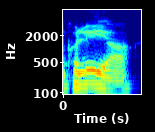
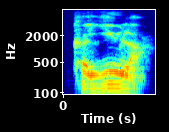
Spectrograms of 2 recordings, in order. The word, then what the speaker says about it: Kaluuya: Firstly, when he's talking about Daniel, he's saying this British actor, Daniel Kaluuya. That's the first thing. So he's not even pronouncing Daniel's name correctly. So he's saying Daniel Kaluuya.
